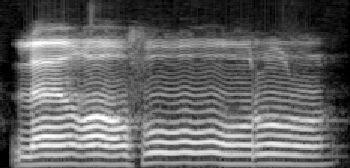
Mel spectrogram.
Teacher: Daripada ghafurun jadi la ghafurur. Terus masuk tanpa dengung. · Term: idgham bila gunnah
